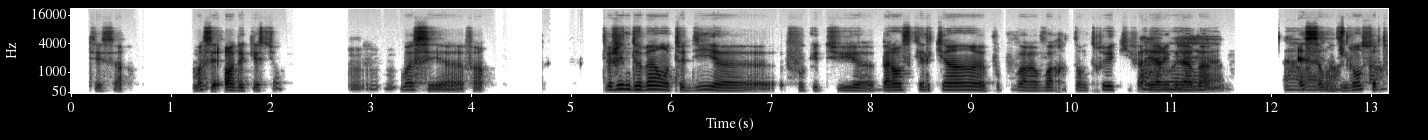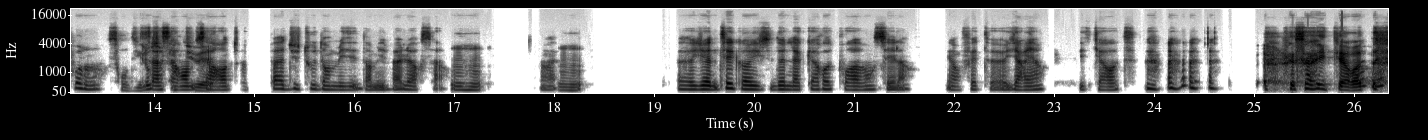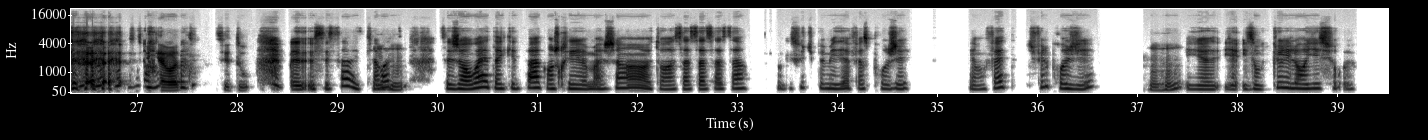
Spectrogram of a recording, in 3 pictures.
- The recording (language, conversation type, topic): French, unstructured, Est-il acceptable de manipuler pour réussir ?
- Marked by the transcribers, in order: laugh; chuckle; laugh; chuckle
